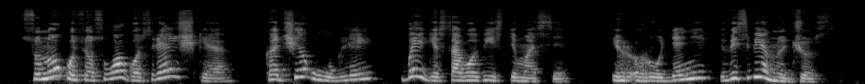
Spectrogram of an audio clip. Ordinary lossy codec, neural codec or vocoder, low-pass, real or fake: Opus, 64 kbps; none; 14.4 kHz; real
